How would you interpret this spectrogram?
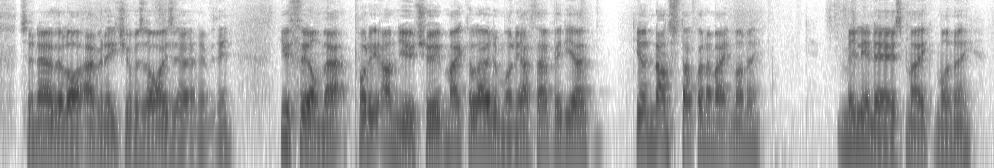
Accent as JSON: {"language": "English", "town": "Birmingham", "region": "West Midlands", "country": "United Kingdom", "said": "I don't want to play the cynic, but I come from Birmingham."}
